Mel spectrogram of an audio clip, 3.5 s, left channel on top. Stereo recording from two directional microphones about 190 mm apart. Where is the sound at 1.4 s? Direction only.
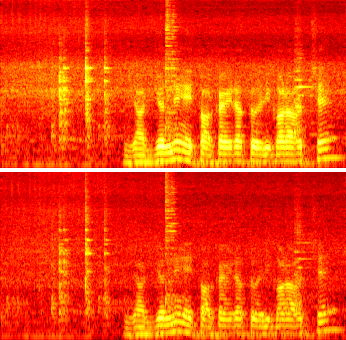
25° left (ahead or behind).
